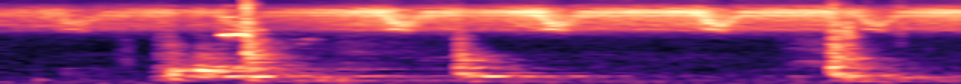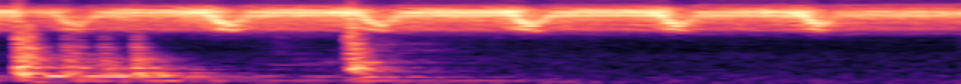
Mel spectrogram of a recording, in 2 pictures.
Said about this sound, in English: Interesting how the cicadas' sounds come and go.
